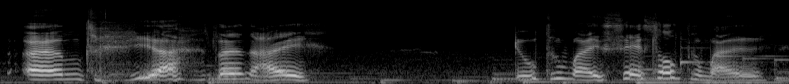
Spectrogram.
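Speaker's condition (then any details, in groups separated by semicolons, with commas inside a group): Multiple sclerosis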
